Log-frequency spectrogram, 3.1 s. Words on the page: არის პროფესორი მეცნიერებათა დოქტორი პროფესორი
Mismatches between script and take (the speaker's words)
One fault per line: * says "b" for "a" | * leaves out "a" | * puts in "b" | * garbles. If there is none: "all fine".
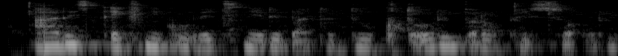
* says "ტექნიკურ" for "პროფესორი"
